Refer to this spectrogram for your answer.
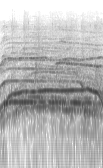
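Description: A crowd cheers and whoops loudly and steadily for about two seconds, high sustained voices ringing over one another, with no talking heard.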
